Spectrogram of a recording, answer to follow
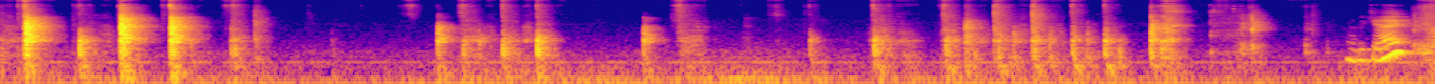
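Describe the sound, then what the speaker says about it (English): A knife slicing home-grown red cabbage thinly on a board, giving a series of crisp, close chopping cuts in bursts, with a person talking between them. "So I'm trying to slice these up quite thinly."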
